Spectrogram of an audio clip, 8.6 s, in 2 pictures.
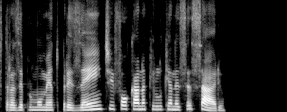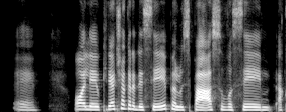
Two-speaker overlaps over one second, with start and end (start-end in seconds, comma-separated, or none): none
